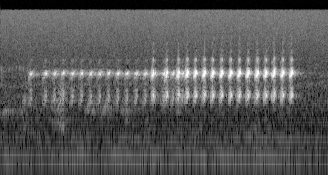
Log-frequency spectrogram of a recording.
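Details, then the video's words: Tree frogs singing from a pond on an April night in north-east Italy: a fast run of nasal, pulsed croaks, about four per second, starting softer then growing louder and quicker for roughly four seconds before stopping abruptly. "relaxing singing tree frogs in pond"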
